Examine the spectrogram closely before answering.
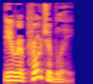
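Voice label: "irreproachably", British English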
